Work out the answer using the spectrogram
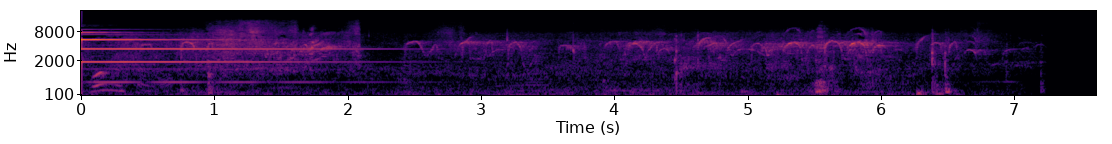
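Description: Small birds chirping repeatedly around a pond, with a ringing tone at the start that dies away over about two seconds; the sound then drops out to silence about seven seconds in.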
